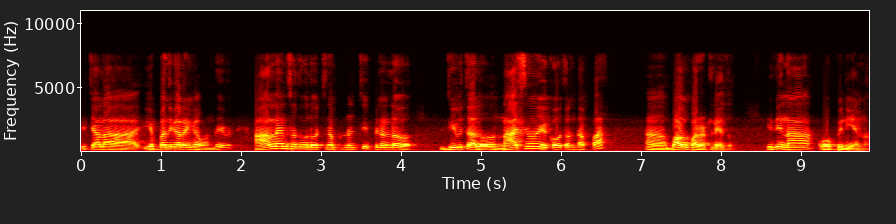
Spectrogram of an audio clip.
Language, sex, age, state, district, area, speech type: Telugu, male, 60+, Andhra Pradesh, Visakhapatnam, urban, spontaneous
